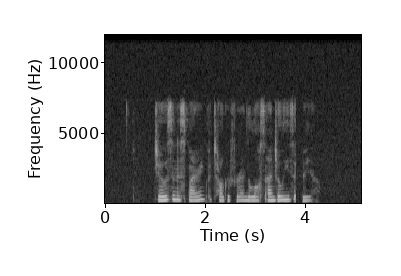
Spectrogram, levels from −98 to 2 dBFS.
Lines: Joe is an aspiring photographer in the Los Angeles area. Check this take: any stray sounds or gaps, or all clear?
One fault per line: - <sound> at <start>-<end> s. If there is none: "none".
- dropout at 3.8-3.9 s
